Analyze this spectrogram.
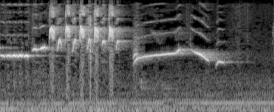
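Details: Sunda robin, known locally as tledekan or sulingan gunung, singing: a high steady whistle, then a rapid burst of bright chirping notes and a long whistled note that slowly falls, with faint low hum beneath.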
